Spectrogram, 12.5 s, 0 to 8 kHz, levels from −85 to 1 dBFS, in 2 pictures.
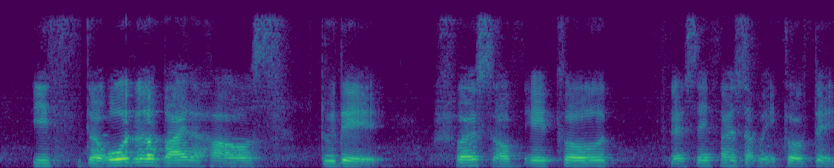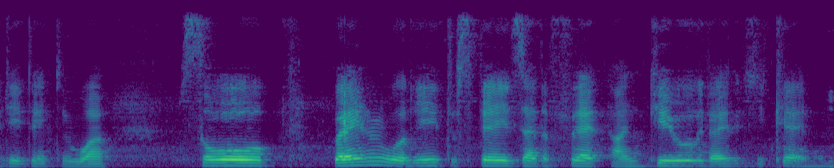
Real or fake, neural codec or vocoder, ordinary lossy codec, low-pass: fake; codec, 24 kHz, 0.9 kbps, WavTokenizer, medium music audio release; none; 7.2 kHz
